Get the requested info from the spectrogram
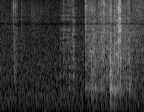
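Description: Hot-stamping foil crinkling as it is handled by hand: a short crackly rustle starting a little after a second in and peaking just before the end.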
